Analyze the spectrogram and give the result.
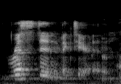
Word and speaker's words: Kristin Mctiernan: I said that right, Kristin? – Kristin Mctiernan. – Kristin Mctiernan. So I messed up a little bit.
